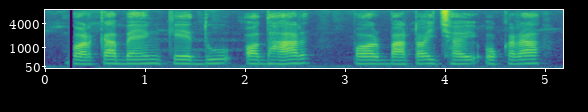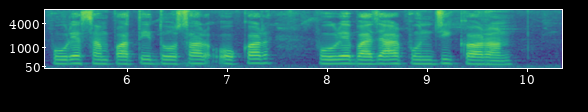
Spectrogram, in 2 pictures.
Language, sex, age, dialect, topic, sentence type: Magahi, male, 56-60, Western, banking, statement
